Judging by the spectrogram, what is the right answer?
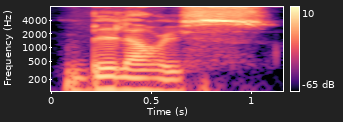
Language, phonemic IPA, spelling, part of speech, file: French, /be.la.ʁys/, Bélarus, proper noun, Fr-Bélarus.ogg
- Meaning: Belarus (a country in Eastern Europe)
